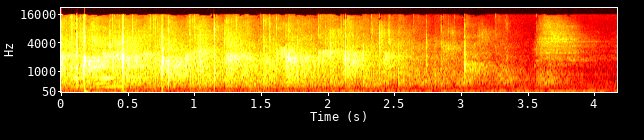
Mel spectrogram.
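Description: A congregation applauding, the clapping dying away about three seconds in.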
